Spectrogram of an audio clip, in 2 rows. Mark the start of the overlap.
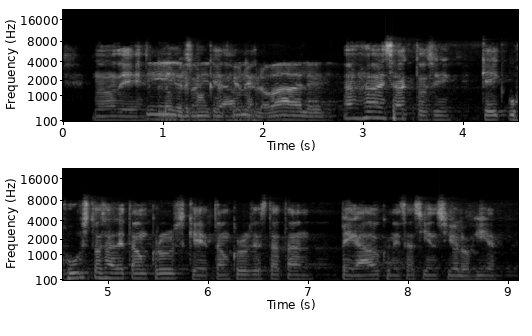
0.7 s

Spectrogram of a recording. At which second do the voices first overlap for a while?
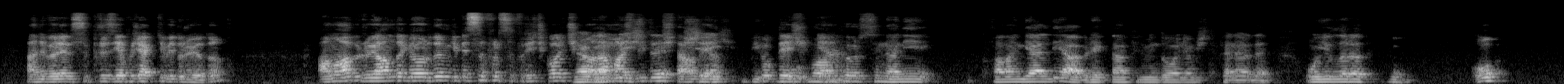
5.7 s

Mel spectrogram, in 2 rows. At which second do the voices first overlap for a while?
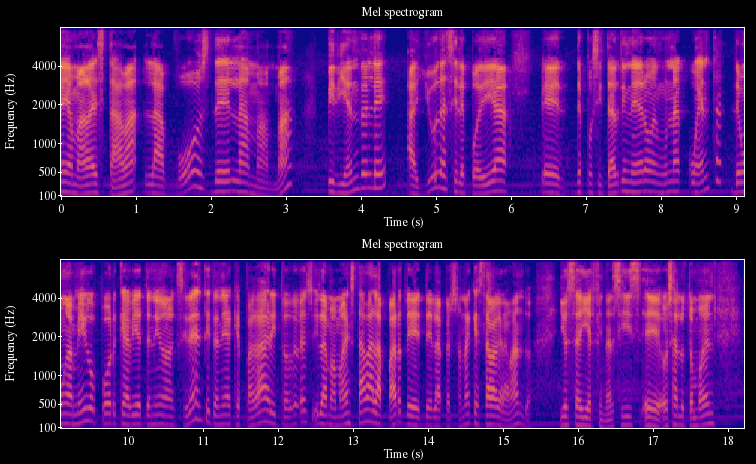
none

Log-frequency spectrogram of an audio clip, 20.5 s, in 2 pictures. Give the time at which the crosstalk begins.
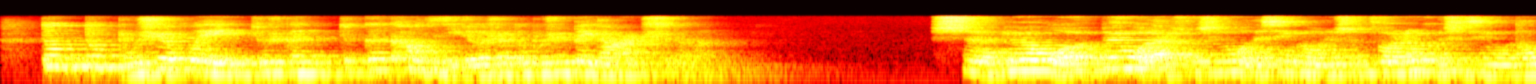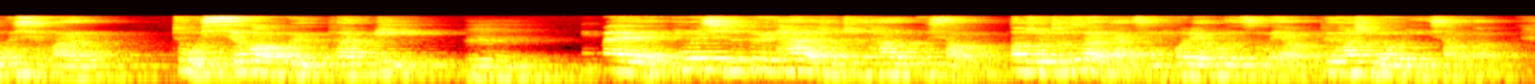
none

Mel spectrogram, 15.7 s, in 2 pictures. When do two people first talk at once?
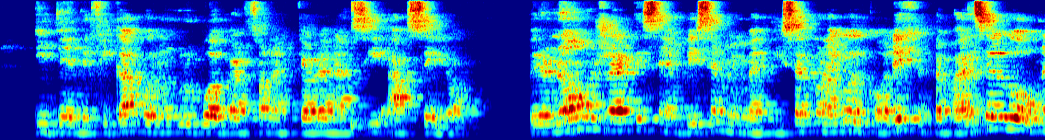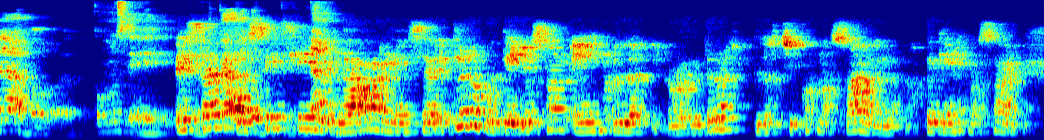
9.2 s

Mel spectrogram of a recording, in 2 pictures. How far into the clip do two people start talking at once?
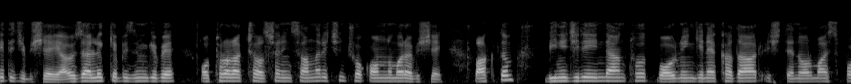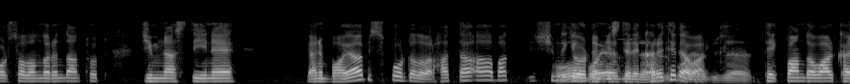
14.0 s

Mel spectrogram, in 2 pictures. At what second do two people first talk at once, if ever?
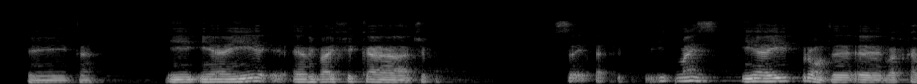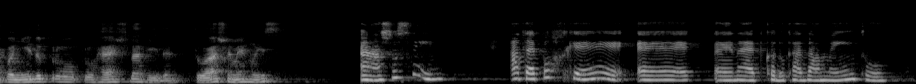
none

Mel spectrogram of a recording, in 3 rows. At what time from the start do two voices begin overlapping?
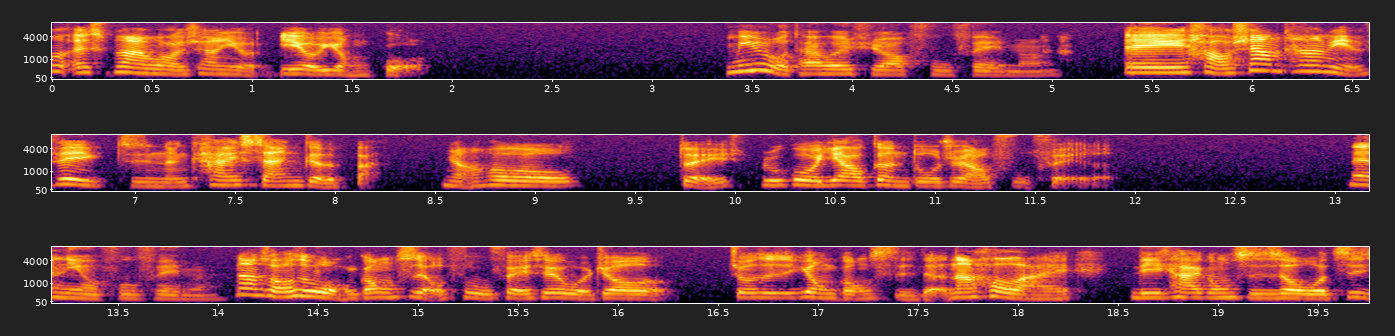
none

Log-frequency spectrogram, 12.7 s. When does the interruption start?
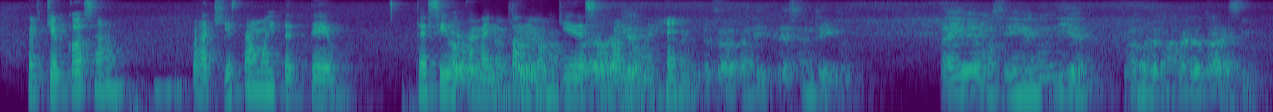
4.5 s

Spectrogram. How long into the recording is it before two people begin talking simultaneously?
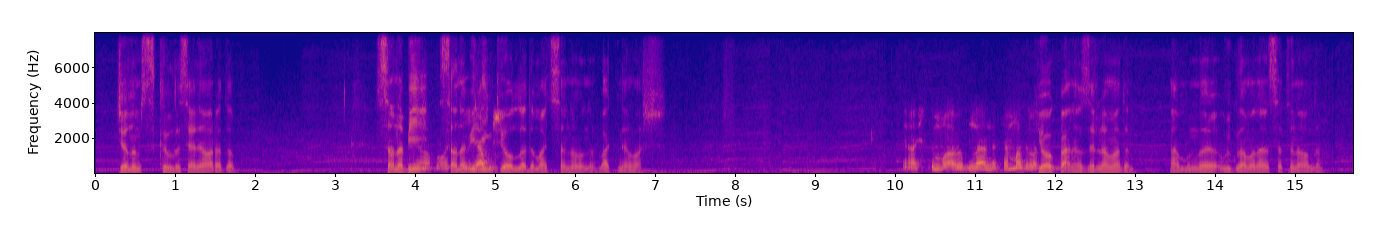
3.9 s

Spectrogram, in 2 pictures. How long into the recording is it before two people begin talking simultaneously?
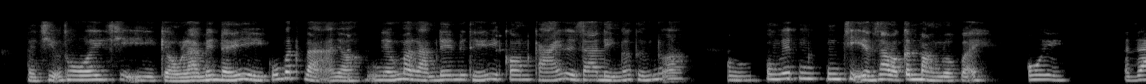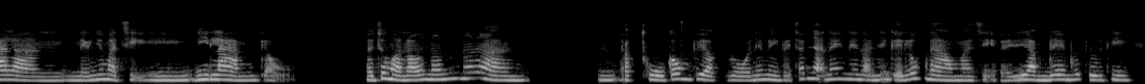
none

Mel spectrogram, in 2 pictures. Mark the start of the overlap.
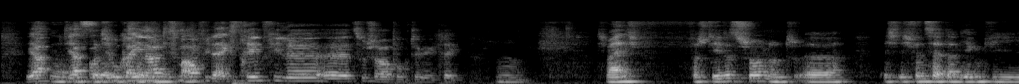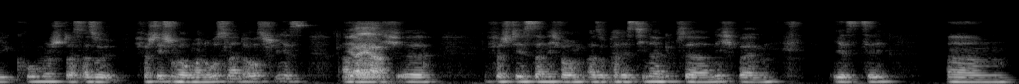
0.6 s

